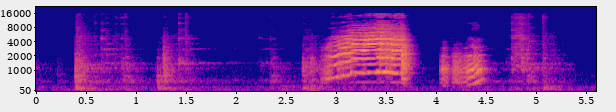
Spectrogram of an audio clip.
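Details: Pet Solomons cockatoo calling indoors for its owner out of affection: harsh screeches, one long loud rasping scream in the middle followed by a shorter downward squawk, amid quieter scratchy calls.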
